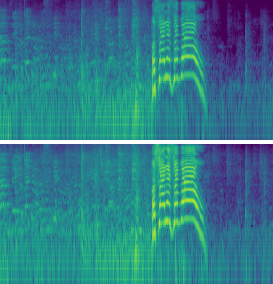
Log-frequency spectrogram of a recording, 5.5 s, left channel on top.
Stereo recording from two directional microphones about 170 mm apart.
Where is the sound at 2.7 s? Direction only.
15° left (ahead or behind).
